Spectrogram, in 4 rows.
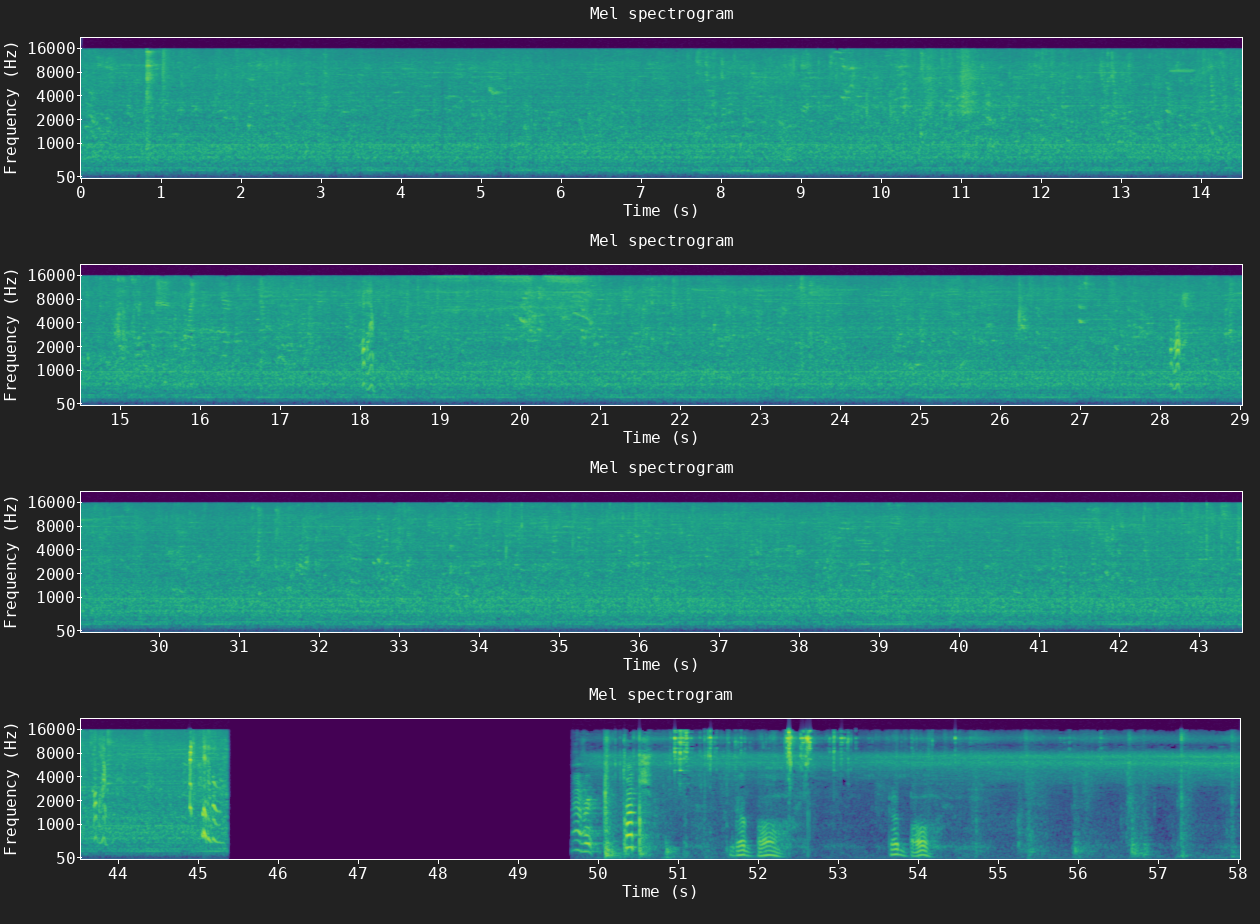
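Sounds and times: store room hum: 0:00.0 - 0:45.4, 0:49.7 - 0:58.0.

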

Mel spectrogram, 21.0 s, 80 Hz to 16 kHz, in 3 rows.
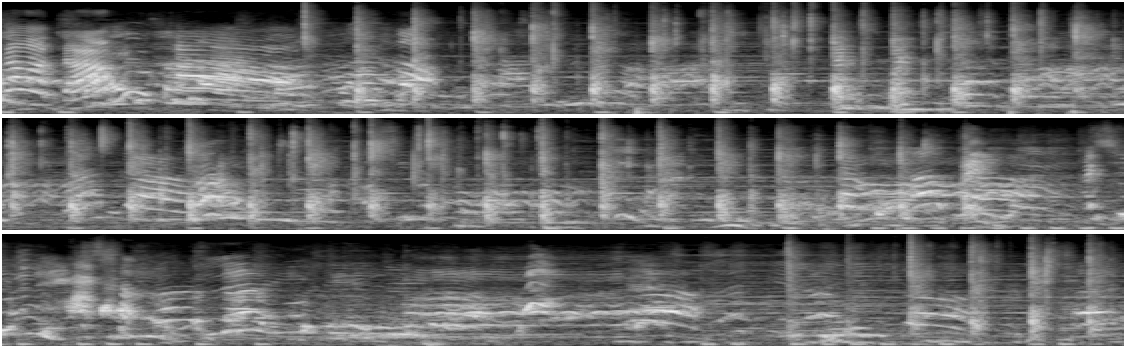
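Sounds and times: children's song: 0:00.0 - 0:21.0
hands clapping in rhythm: 0:01.8 - 0:13.5, 0:18.8 - 0:21.0
young children's voices: 0:12.2 - 0:20.1.

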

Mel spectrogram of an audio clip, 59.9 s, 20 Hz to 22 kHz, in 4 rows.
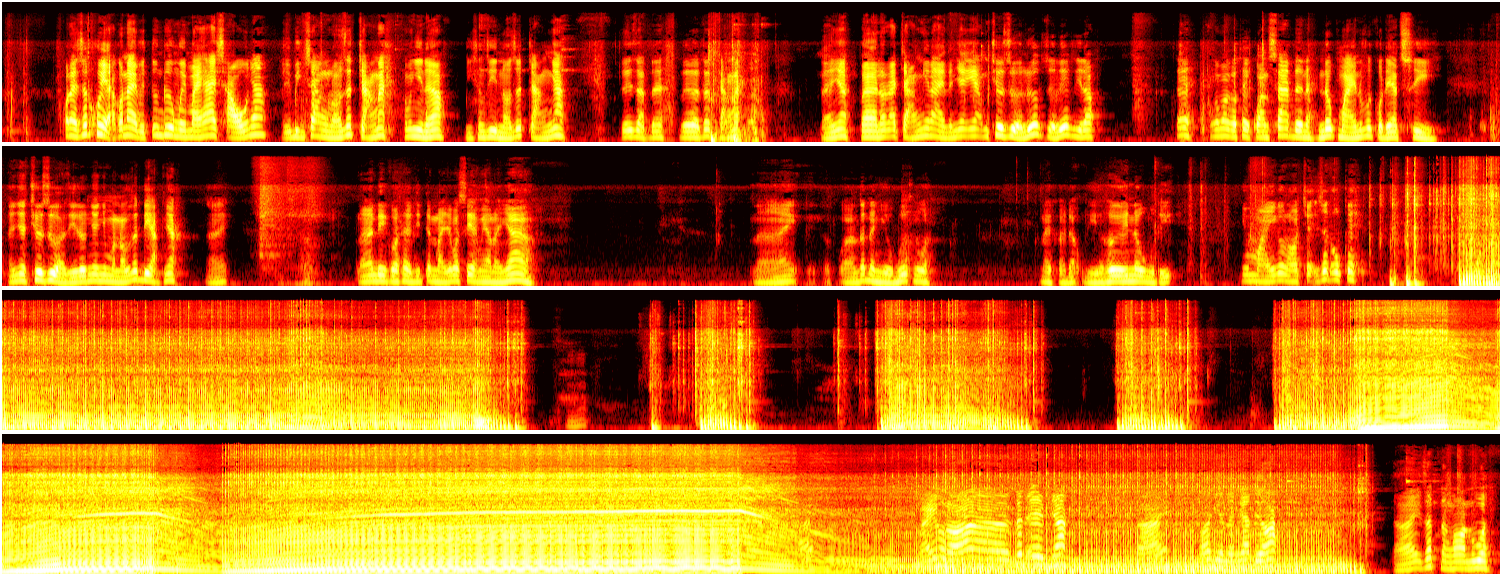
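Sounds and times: brush cutter engine revving: 0:28.9 - 0:35.3, 0:36.4 - 0:37.6, 0:38.6 - 0:40.4, 0:41.1 - 0:42.0, 0:42.6 - 0:58.7.

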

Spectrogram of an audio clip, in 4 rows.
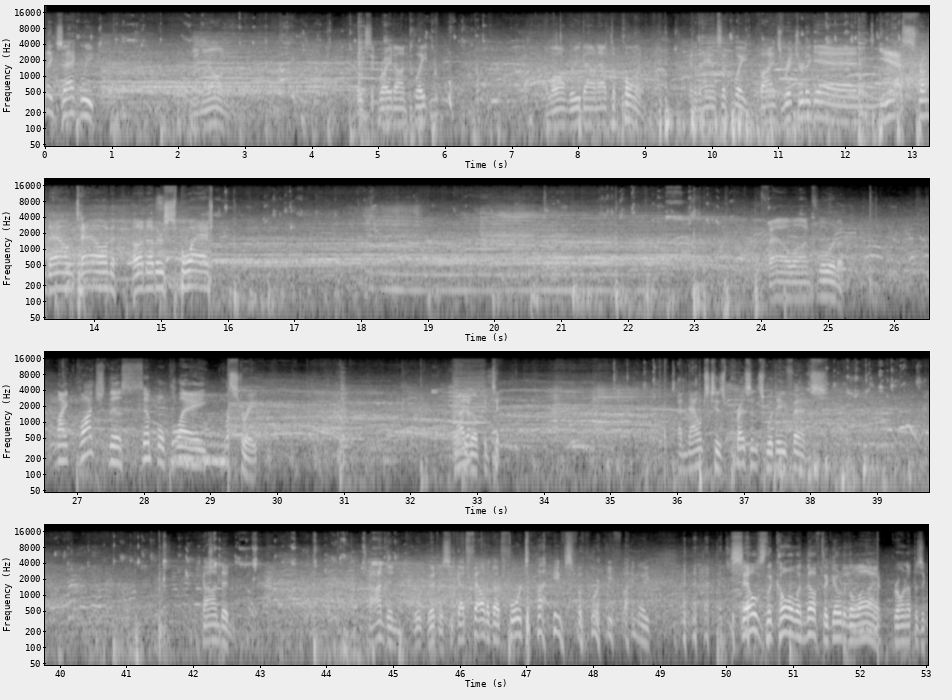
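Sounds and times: arena crowd noise: 0:00.0 - 0:53.0
basketball bouncing on court: 0:09.1 - 0:10.7, 0:20.5 - 0:24.1
person speaking: 0:28.4 - 0:29.6.

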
